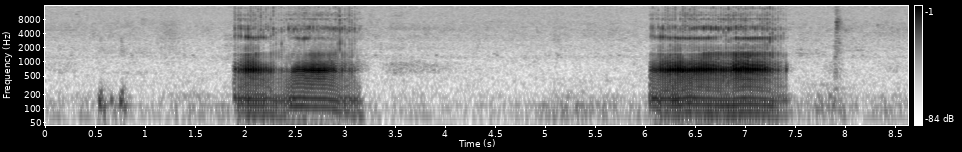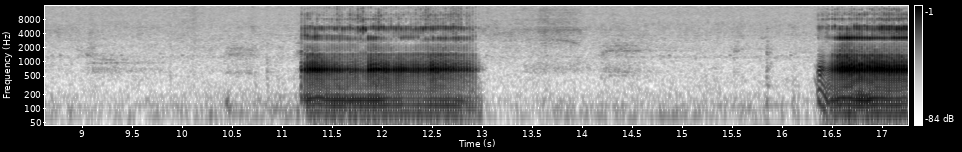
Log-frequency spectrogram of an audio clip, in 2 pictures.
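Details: Snoring from a sleeping King Charles spaniel: loud, rattling snores roughly every four to five seconds, about 14 a minute, with quiet gaps between.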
